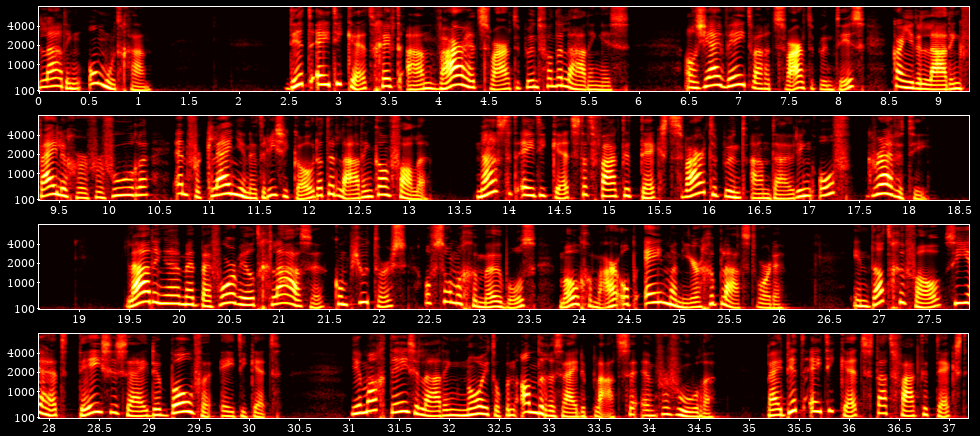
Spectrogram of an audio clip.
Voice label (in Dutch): e-learning Uitleg behandelingsetiketten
